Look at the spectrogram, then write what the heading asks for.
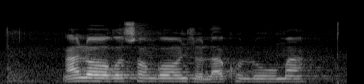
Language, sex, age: Swati, male, 20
